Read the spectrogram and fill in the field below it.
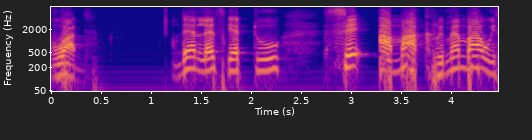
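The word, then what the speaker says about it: ce hamac: Then let's get to say hamac. Remember, we said hamac. Say hamac. We said hamac. The H is considered not silent. It is aspiré, so it is. You'll say hamac, just like say harpe.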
